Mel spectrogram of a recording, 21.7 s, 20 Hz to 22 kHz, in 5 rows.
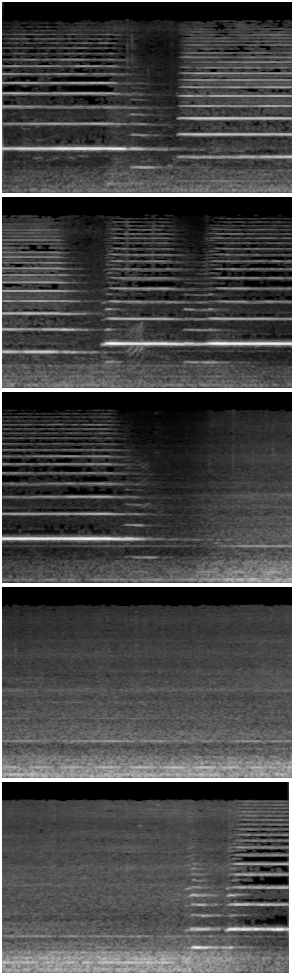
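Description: Loud, steady held tones that change pitch between long notes fill the first half and come back near the end; in between, a loaded freight train of box wagons behind a WAG-9 electric locomotive rumbles past on the rails with a rhythmic wheel clatter.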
